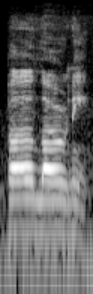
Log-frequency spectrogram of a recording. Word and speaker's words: Bologna: maybe tomorrow maybe in a few minutes it's pronounced Bologna okay cool got it pretty sure that's what he wrote right there Bologna Bologna yeah see right there baloney that's balloony actually Amy hey short football what's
